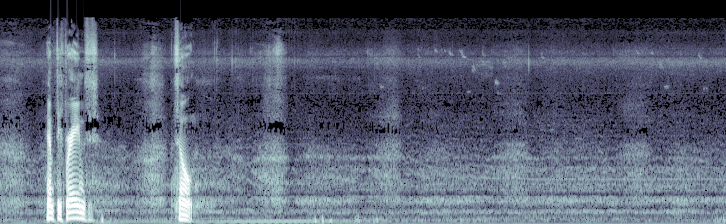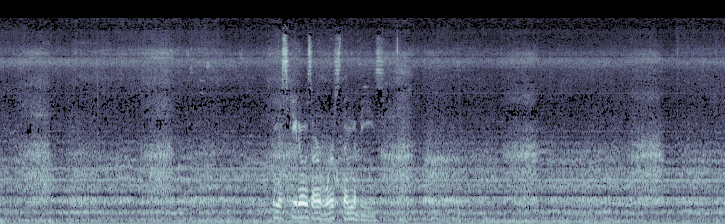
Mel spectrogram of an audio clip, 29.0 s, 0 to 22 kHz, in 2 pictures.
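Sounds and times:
bees buzzing: 0.0 - 29.0.

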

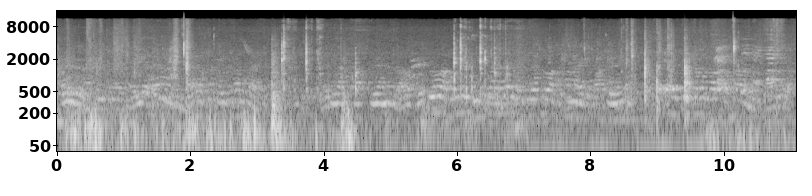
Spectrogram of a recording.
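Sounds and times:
plastic spoon scraping and tapping: 3.4 - 4.1, 6.0 - 6.9.

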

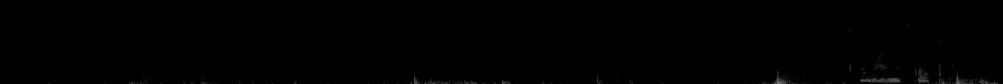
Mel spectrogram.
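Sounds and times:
woman whispering: 8.5 - 9.8.

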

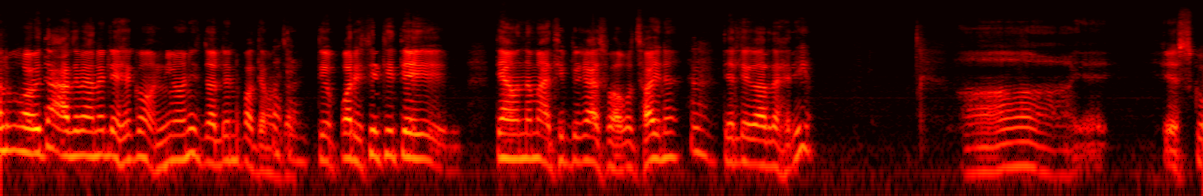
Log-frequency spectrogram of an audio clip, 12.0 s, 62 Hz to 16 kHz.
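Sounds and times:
man drawing out low vowel: 9.6 - 11.1.

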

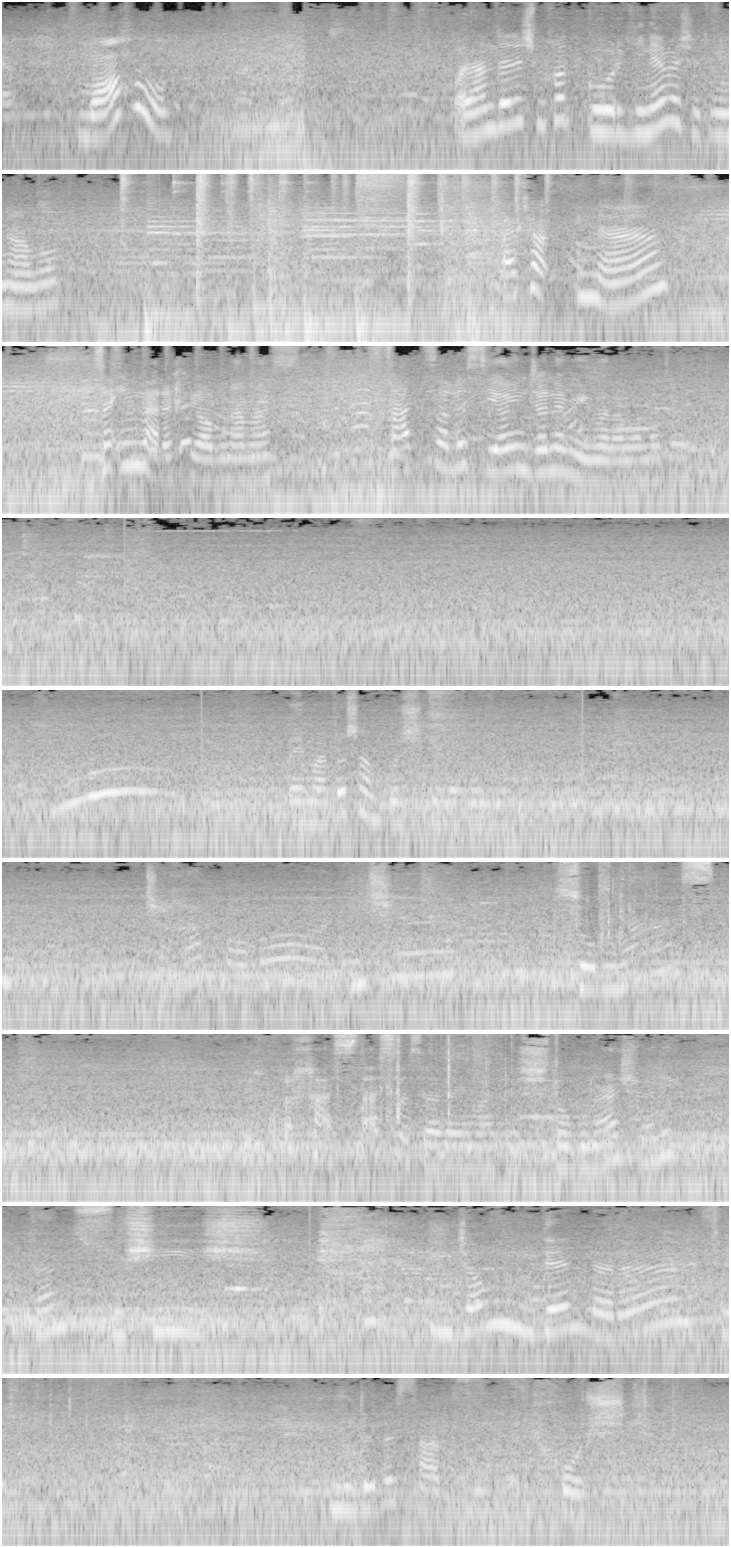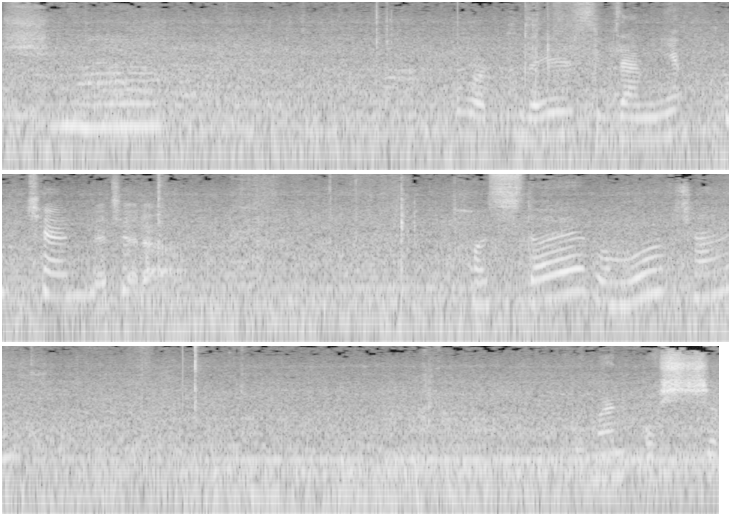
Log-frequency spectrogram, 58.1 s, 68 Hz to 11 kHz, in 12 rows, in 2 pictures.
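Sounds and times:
refrigeration and ventilation hum: 16.5 - 58.0
supermarket background rumble: 18.7 - 58.0.

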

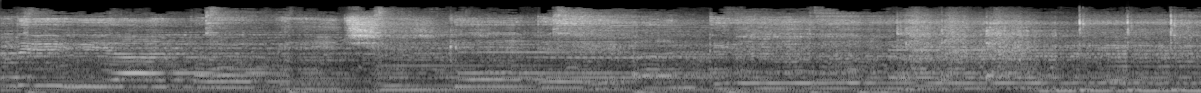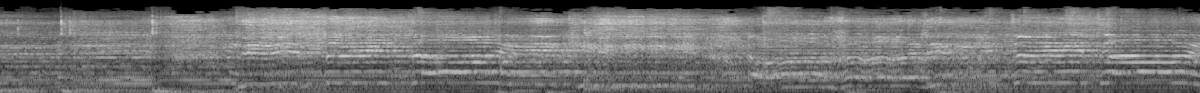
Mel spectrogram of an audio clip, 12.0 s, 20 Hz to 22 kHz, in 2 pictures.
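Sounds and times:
women singing a slow ballad: 0.0 - 5.7, 6.8 - 12.0
live band playing: 0.0 - 12.0.

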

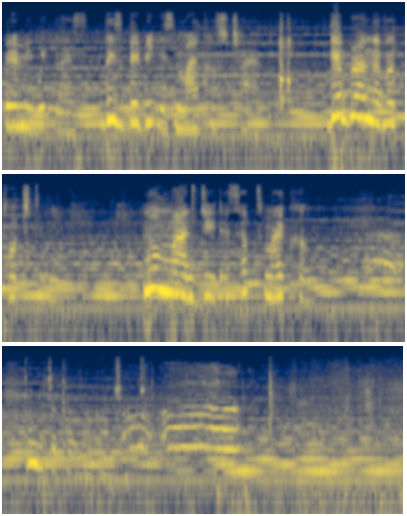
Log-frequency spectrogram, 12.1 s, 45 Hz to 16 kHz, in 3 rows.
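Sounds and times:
background music: 0.0 - 12.0
baby crying: 2.7 - 3.8, 7.6 - 8.2, 9.3 - 10.7.

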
